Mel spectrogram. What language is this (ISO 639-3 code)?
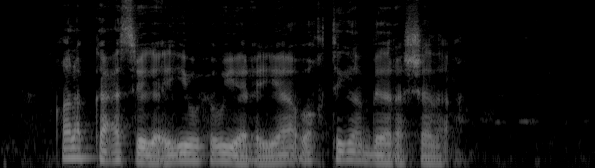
som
